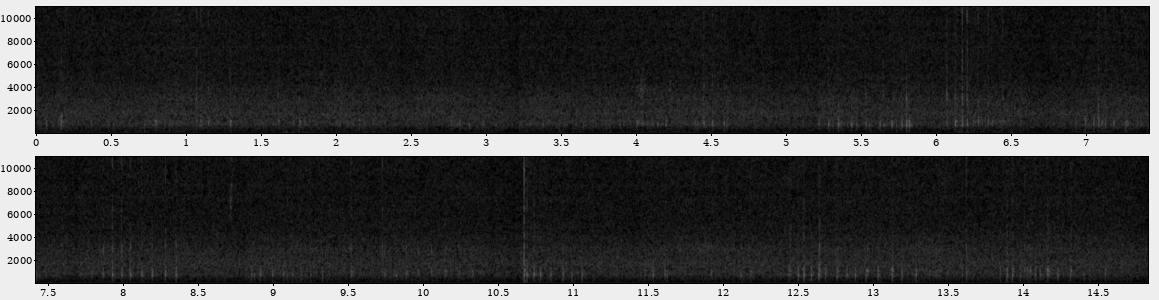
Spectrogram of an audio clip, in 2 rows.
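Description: An empty white plastic cup, held upside down in both hands, is tapped lightly by fingertips and short nails on its ribbed walls. The result is quiet, hollow plastic ticks and taps in uneven clusters, with a soft resonance around 780 Hz over a low background rumble.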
